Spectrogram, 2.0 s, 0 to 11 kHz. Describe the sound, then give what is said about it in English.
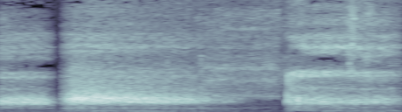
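A voice imitates someone breathing loudly into a microphone: two heavy, hissing breaths, the first long and strong and the second shorter, with no words. “ever since he came back in 2016, he breathes into the mic so loud.”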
